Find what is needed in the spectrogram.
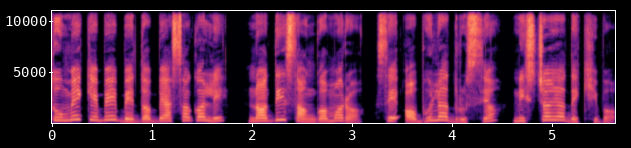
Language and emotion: Odia, neutral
